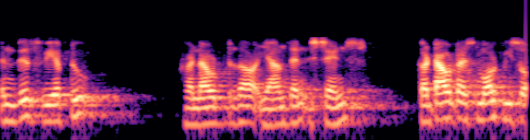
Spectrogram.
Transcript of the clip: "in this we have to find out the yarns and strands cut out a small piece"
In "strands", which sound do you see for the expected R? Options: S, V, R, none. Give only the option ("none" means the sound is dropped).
none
